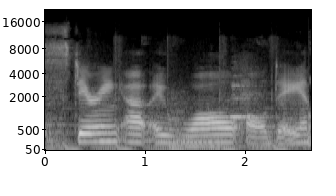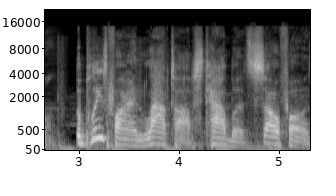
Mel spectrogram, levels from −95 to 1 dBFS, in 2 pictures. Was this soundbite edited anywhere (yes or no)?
yes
